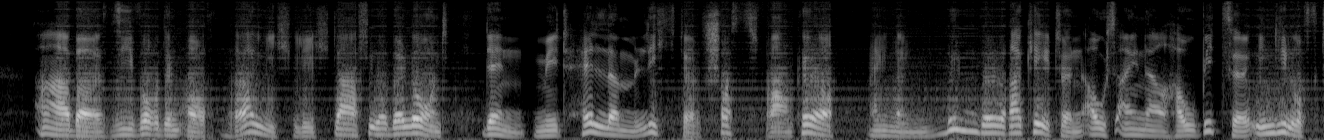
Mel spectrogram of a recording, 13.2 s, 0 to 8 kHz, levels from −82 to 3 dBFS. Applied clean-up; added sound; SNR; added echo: neural separator model SepFormer DNS4.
